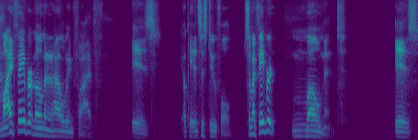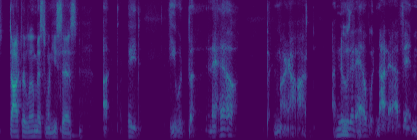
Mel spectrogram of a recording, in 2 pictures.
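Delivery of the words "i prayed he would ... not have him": put-on breaking voice, quieter. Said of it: "his voice is, like, giving out".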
